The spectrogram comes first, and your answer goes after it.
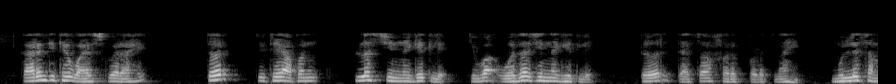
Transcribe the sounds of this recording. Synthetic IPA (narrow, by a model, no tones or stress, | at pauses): kaɾəɳt̪it̪ʰeʋajskʋeɾaɦe | t̪əɾt̪it̪ʰeapəɳ | pləst͡ɕinːəɡʱet̪lekĩʋaʋəd͡zat͡ɕinːəɡʱet̪le | t̪əɾt̪jat͡safəɾək̚pəɽət̪naɦi | mulːesəm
